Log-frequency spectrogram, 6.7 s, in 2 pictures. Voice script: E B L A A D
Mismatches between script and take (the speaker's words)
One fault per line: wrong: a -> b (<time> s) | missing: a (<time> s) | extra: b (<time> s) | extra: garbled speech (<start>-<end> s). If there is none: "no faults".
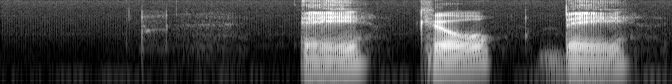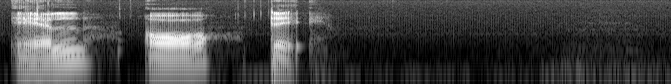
extra: K (2.1 s)
missing: A (4.4 s)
